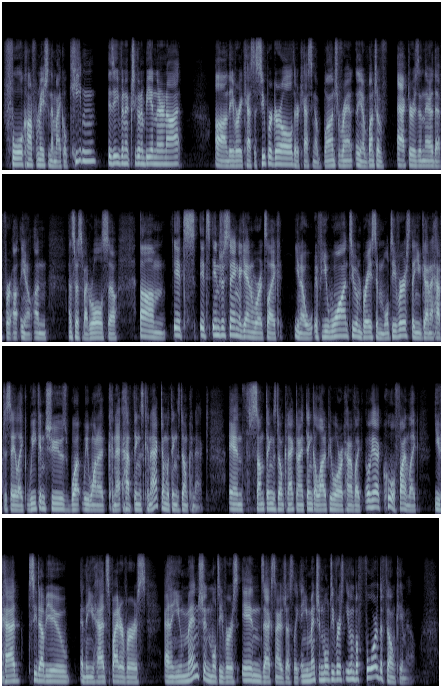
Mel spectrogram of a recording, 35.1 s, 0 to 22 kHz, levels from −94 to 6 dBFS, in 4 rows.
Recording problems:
high frequencies cut off; noticeable; nothing above 8 kHz

